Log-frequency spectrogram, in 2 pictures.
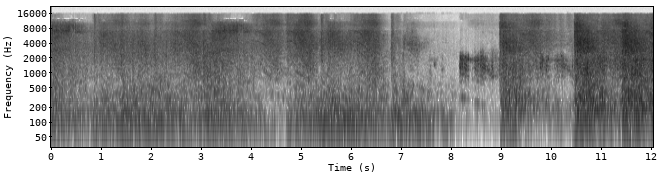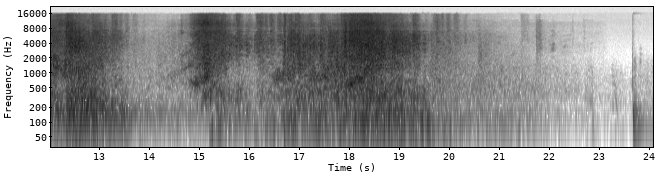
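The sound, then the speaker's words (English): A missile accelerating to hypersonic speed: loud, broad roaring whooshes and booming rumbles, broken by a few abrupt cuts to near silence before the roar resumes, then fading toward the end. “That missile just went hypersonic.”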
